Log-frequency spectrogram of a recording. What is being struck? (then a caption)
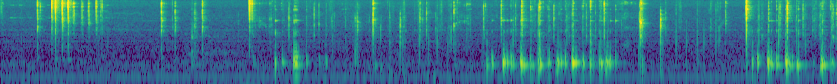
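Small frosted glass bottle with glass stopper. A frosted glass bottle with a clear glass stopper and twine, held close and tapped with fingertips and nails. Quiet, sparse clicks and taps with short, bright ticks are heard at first. Then clusters of hollow, small-sounding taps ring briefly around a low-mid tone.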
